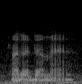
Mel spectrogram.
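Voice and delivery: soft unvoiced mutter at herself; whispered self-insult. Real, not acted. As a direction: breathe it out under the breath. Self-mocking aside.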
